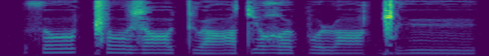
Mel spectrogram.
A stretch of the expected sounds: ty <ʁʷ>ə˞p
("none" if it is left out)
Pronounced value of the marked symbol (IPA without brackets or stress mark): ʁʷ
